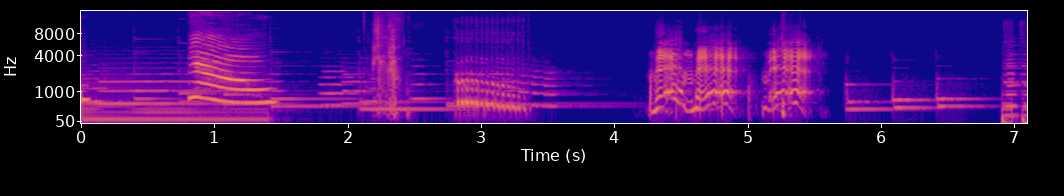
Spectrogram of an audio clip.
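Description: A voice mimics a cat with drawn-out mews in a children's animal play, mixed with bleating goat-like calls and short musical tones, clear and close.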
